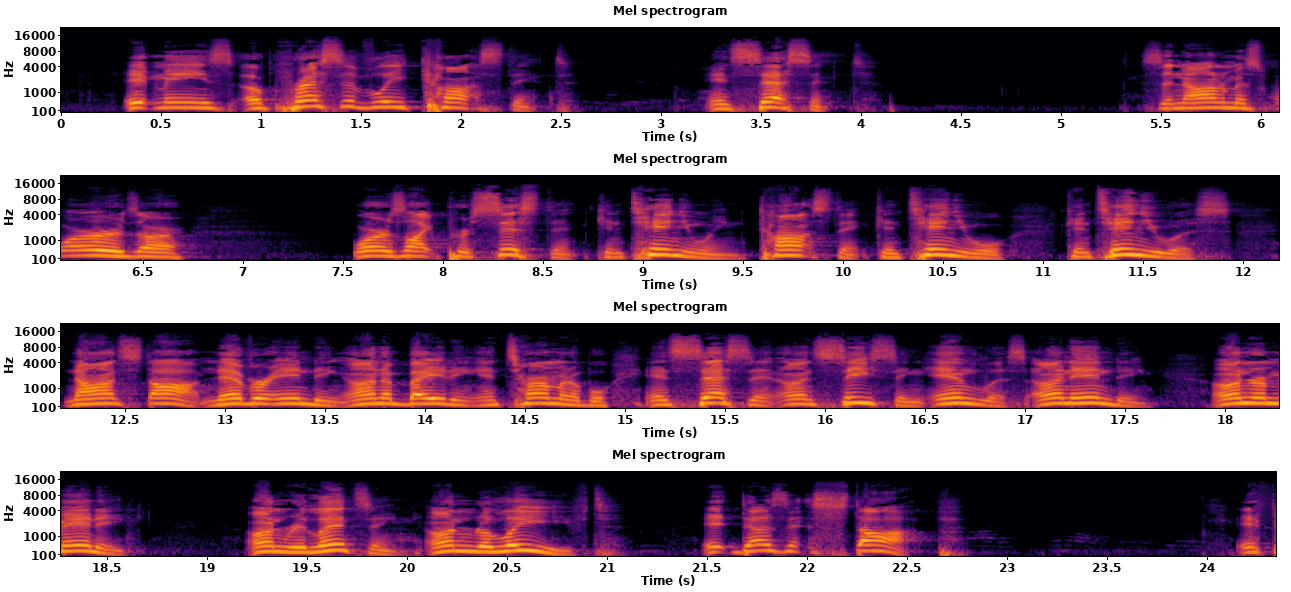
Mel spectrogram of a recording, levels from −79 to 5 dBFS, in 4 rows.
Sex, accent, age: male, American, 20-39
